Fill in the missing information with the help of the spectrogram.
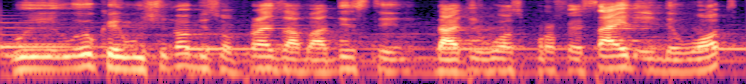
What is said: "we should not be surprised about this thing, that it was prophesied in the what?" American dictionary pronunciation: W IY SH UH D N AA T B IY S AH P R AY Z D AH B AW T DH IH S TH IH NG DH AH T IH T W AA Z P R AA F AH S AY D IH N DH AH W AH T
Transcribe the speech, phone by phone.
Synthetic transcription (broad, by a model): W IY SH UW D N AA T B IY S AH P R AY Z D AH B AW T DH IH S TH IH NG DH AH T IH T W AA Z P R AA F AH S AY D IH N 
